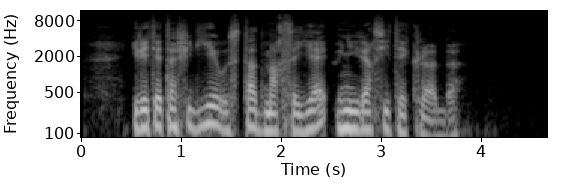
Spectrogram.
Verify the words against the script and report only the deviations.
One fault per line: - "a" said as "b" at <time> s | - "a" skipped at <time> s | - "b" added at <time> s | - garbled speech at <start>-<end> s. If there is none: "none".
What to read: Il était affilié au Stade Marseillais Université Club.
none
